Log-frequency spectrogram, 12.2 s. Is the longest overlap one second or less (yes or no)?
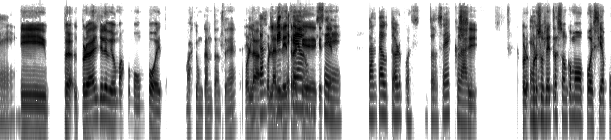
no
